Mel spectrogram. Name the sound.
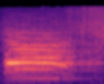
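cows mooing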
